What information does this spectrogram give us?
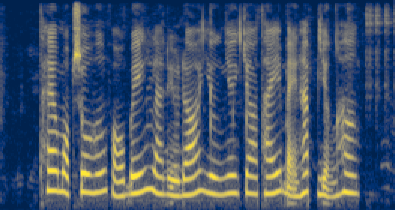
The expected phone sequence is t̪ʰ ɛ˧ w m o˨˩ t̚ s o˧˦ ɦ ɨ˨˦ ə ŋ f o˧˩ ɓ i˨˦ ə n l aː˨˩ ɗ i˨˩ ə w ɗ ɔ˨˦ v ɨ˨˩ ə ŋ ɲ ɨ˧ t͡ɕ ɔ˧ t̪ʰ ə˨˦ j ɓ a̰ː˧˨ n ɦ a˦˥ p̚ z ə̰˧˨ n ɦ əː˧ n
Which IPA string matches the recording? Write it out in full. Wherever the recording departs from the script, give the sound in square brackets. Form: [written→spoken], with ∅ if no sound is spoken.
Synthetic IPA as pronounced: t̪ʰ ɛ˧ w m o˨˩ t̚ s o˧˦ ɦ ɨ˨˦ ə ŋ f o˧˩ ɓ i˨˦ ə n l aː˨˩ ɗ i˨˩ ə w ɗ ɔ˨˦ [v→z] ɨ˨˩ ə ŋ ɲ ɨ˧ t͡ɕ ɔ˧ t̪ʰ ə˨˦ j ɓ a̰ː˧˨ n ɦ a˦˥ p̚ z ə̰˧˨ n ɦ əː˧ n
